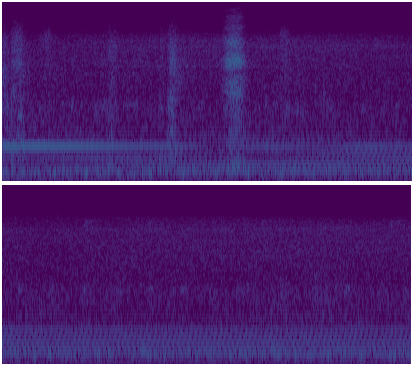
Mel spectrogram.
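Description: Near silence: a faint steady hum, with a brief soft hiss about two seconds in, as a small brass hot air walking-beam engine runs almost silently.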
